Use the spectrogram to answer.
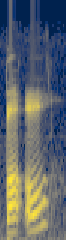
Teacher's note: you cut off the air at your larynx, so your vocal cords are totally closed and no air is going through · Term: glottal stop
